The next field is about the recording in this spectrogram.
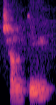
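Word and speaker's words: Caṅkī: a coincidence that it sounds like the English word chunky that actually is how the Pali word is pronounced CA n ki is pronounced chunky it does not mean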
